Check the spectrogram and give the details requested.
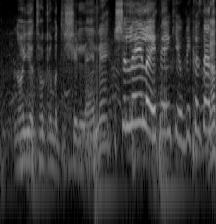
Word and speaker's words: shillelagh: I think that's actually we were talking about in the same week, so I learned how to pronounce that. It's chalet. No, you're talking about the shillelagh?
